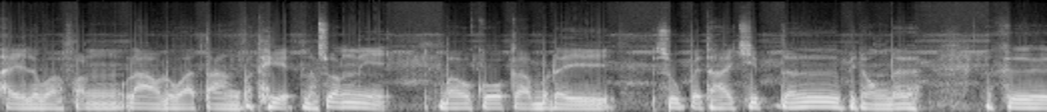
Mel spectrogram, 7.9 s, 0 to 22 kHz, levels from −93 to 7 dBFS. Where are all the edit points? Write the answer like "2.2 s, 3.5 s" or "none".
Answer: 2.4 s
